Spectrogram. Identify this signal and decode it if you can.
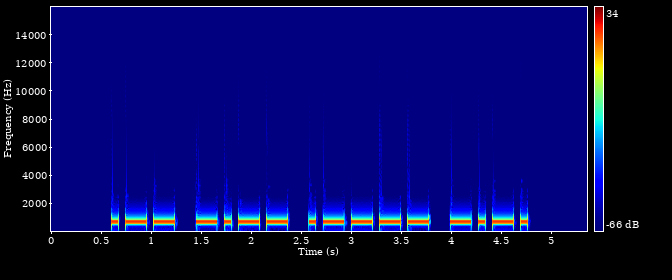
Morse code, heard as a keyed tone, about 17 wpm, 700 Hz. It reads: WY1C
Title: USA Call Signs - 4 Characters - Repeated 3x - 17wpm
